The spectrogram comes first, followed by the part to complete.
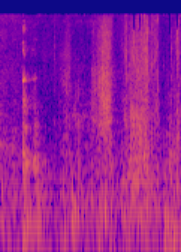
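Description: Faint kitchen handling noises as pasta goes into the pan: a short metallic clink about a third of a second in, then a soft hiss about a second and a half in.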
